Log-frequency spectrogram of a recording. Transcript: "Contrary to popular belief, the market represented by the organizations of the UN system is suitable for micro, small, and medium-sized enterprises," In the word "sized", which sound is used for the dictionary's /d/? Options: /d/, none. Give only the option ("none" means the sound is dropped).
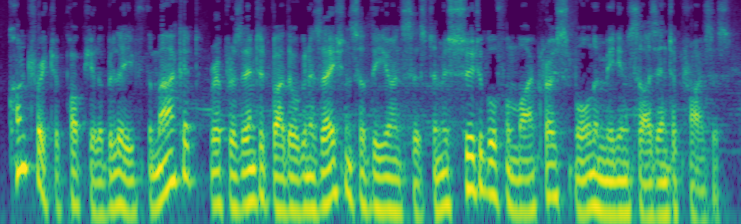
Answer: none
